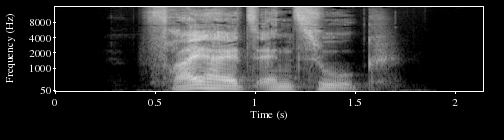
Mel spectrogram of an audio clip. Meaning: imprisonment
- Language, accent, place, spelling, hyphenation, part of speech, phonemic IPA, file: German, Germany, Berlin, Freiheitsentzug, Frei‧heits‧ent‧zug, noun, /ˈfʁaɪ̯haɪ̯t͡sˌʔɛntˌt͡suːk/, De-Freiheitsentzug.ogg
